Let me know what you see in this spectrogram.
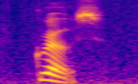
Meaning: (adjective) 1. remarkably great, big, vast in an often unpleasant way; (of behaviour) Highly or conspicuously offensive 2. Excluding any deductions; including all associated amounts
- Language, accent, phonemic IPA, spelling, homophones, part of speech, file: English, US, /ɡɹoʊs/, gross, Gross, adjective / noun / verb, En-us-gross.ogg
